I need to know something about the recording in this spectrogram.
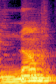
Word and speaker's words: numb: ශබ්ද වෙන්නේ නම් කියලා B අකුර silent letter එකක්.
